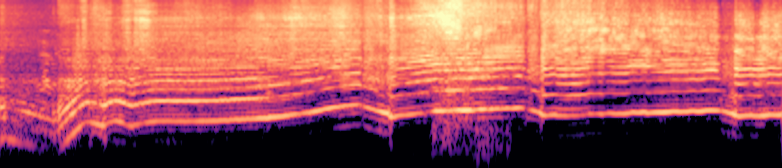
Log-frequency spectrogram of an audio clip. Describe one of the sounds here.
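A rally car accelerates hard, its engine screaming through the gears as it races past.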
